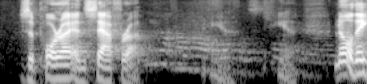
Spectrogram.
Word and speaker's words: Zipporah: was her name yeah or safra depending on your pronunciation skills yeah that's the same name zipporah and safra yeah no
